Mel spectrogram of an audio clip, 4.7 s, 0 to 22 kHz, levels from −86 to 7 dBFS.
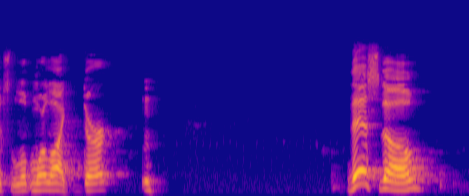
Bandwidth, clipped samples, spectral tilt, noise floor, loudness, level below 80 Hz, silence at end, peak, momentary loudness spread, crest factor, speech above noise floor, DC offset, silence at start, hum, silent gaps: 8.4 kHz; under 0.1%; -5 dB/octave; -75 dBFS; -17 LUFS; -82 dBFS; 0.45 s; 0 dBFS; 17 LU; 20 dB; 58 dB; under 0.1%; 0 s; 60 Hz at -65 dBFS; none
